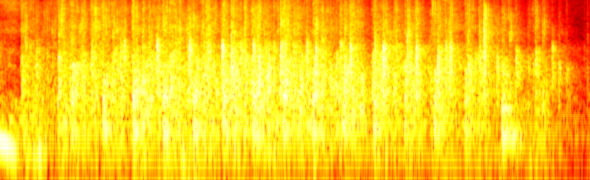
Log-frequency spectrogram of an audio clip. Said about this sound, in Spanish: Aleluya, un aplauso al Señor.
